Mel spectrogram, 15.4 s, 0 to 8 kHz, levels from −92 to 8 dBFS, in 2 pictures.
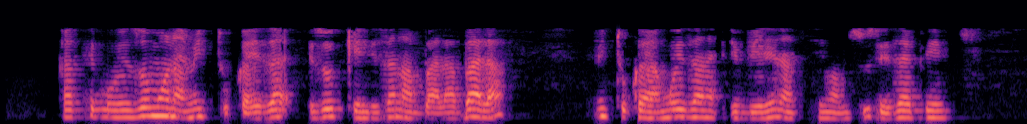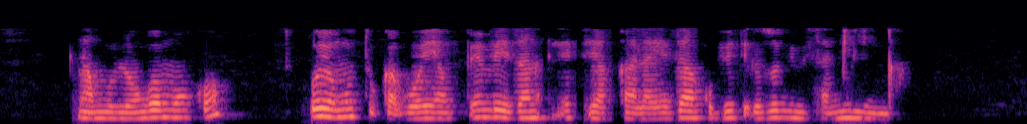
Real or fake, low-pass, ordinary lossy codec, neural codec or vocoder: real; 7.2 kHz; AAC, 16 kbps; none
